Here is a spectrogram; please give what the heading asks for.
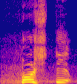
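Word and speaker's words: poxti: Poshti, se pronuncia la X, poshti.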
